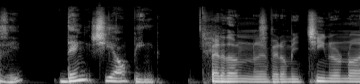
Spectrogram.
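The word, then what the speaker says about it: Deng Xiaoping: eh con den shoping xia ping sí se pronuncia así den xiaoping perdón pero mi chino No anda muy fluido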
